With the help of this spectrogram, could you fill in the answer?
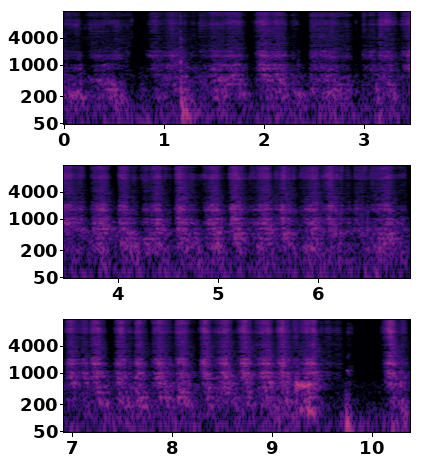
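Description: A small square cube of blue billiard chalk, held between fingertips, is rubbed and twisted against the leather tip of a light-green cue over green felt. It makes a steady, rhythmic dry scraping and rubbing, with bright gritty hiss in the high frequencies and a brief sharper scuff near the end.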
